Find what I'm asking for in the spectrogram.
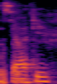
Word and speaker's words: Psaki: Psaki, I believe is her last name. – Psaki, yeah. – And I think the P is silent.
